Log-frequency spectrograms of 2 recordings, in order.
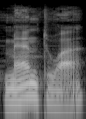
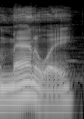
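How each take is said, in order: First: It sounds like man-tu-a, with a t. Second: It sounds like man-a-way, with no t. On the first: This is the name of the Italian city. "the city in Italy" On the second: This is the Ohio and Utah town name. "that's how it's pronounced in Ohio"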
